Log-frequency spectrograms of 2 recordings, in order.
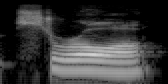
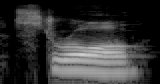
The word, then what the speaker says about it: stroll: Stroll. Oh, stroll. You have that dark L. Oh, stroll, stroll, stroll.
